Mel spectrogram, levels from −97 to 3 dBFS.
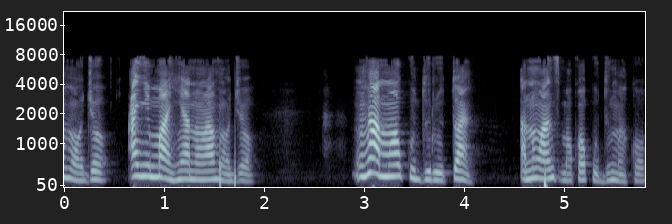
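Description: A speech clip heard through a wideband Bluetooth headset path, with nothing above about 7.7 kHz. It has a loud pop fault. A double pop comes at 1.57 to 1.74 s, about 5 dB above the speech. A single, louder pop follows at 4.81 to 4.84 s, about 10 dB above. The speech carries on beneath both. The likely cause is a voltage spike from a connector, switch, static or driver glitch.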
